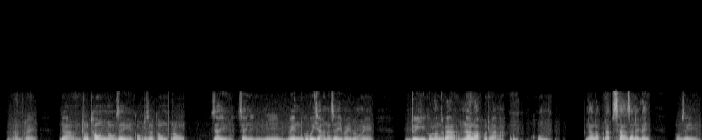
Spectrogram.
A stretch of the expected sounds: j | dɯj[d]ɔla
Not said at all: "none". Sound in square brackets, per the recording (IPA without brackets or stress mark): ɡ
